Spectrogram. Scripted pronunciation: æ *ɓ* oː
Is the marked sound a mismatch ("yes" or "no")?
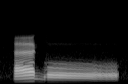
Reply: yes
